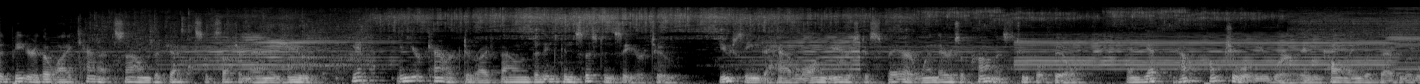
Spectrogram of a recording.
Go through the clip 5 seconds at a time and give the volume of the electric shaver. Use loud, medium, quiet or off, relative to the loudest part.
loud, medium, loud.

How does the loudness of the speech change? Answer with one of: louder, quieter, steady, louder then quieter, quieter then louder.
steady.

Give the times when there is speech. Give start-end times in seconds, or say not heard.
0.0-14.1.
